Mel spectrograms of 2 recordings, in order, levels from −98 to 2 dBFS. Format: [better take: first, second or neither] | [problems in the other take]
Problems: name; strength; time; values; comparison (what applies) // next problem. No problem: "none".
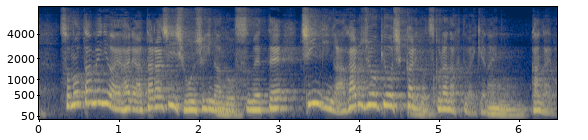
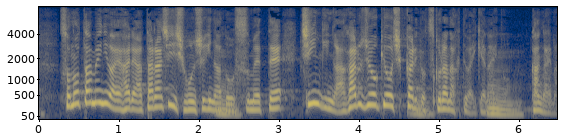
second | room echo; dies away in 0.9 s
